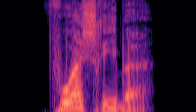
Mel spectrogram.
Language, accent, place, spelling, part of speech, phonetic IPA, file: German, Germany, Berlin, vorschriebe, verb, [ˈfoːɐ̯ˌʃʁiːbə], De-vorschriebe.ogg
- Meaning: first/third-person singular dependent subjunctive II of vorschreiben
